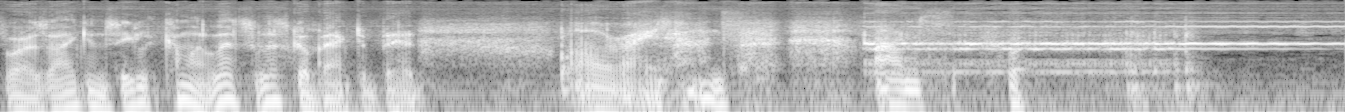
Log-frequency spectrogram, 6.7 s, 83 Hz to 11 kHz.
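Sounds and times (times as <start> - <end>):
speech: 0.0 - 5.8
telephone bell ringing in a house: 4.3 - 6.7.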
